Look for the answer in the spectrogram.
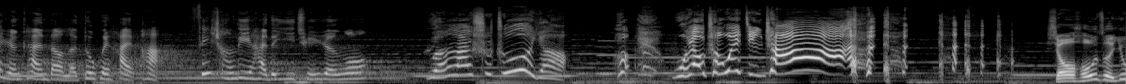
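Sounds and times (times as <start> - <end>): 
speech: 0.0 - 9.0, 10.5 - 11.2
person coughing after choking on saliva: 8.5 - 10.2.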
